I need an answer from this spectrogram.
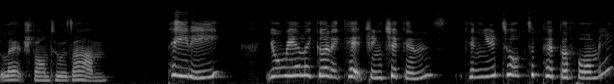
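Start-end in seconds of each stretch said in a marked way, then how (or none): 1.7-6.0 put-on high, hopeful child's voice; pleading little boy. A narrator's reading. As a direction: coax big Pete into helping. Voiced youngest son Nate.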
